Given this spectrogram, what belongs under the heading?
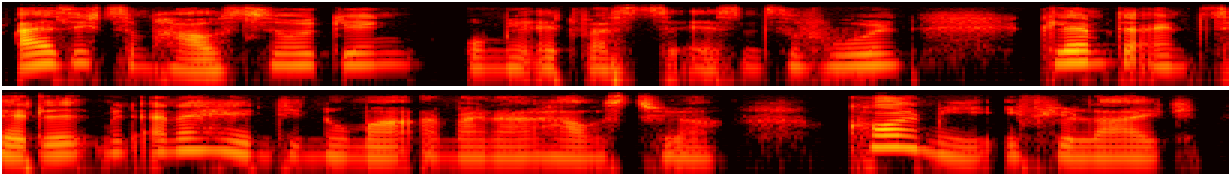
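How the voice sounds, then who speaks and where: A woman's voice: on the low side, fairly quick, vocal fry, a bit bright, no room sound. Woman reading a romance novel aloud, wry self-mocking tone, dull dry sound. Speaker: audiobook narrator. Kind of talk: first-person novel reading. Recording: slightly dull, dry recording.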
